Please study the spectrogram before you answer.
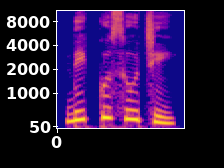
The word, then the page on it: ದಿಕ್ಸೂಚಿ: diksūci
